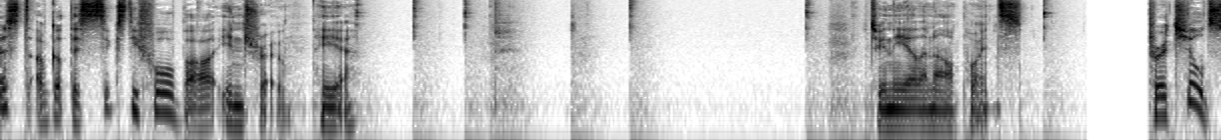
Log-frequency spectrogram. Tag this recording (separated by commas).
Speech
